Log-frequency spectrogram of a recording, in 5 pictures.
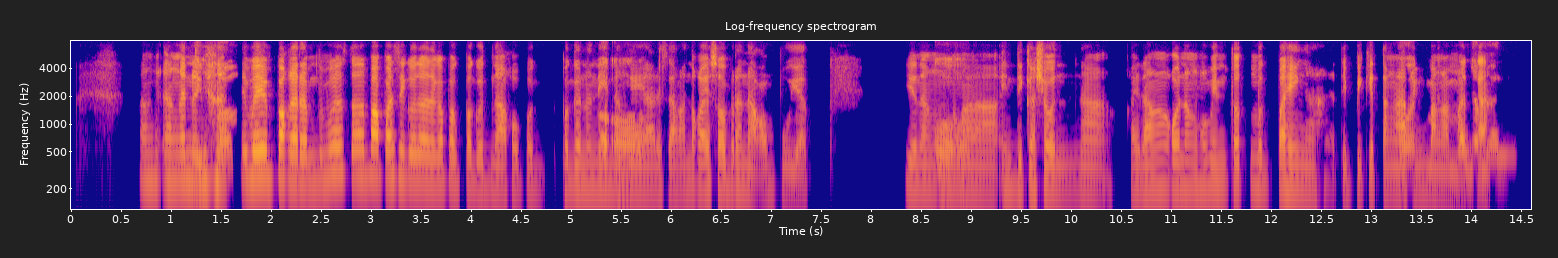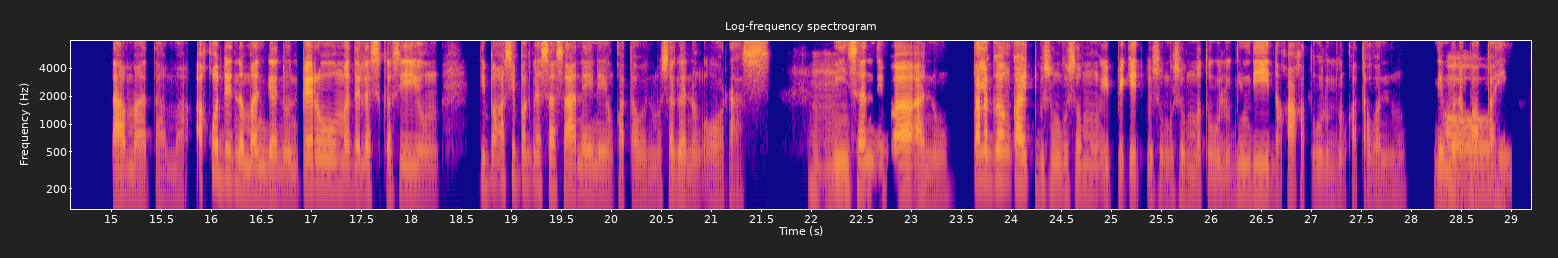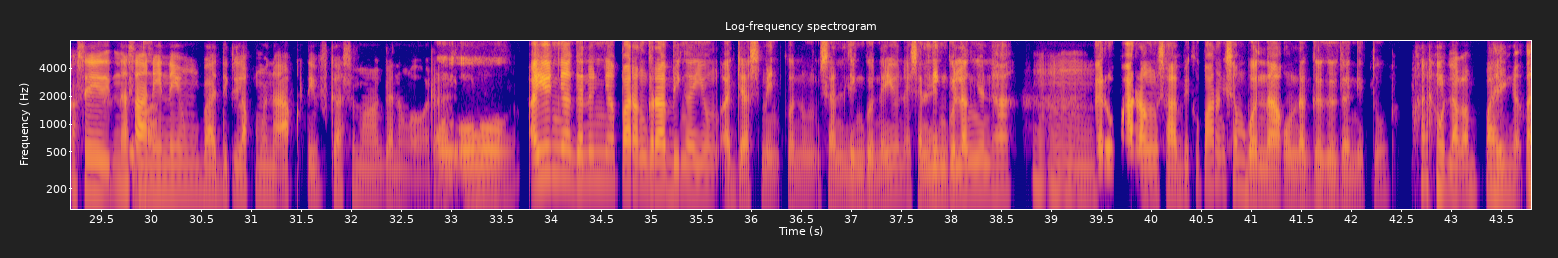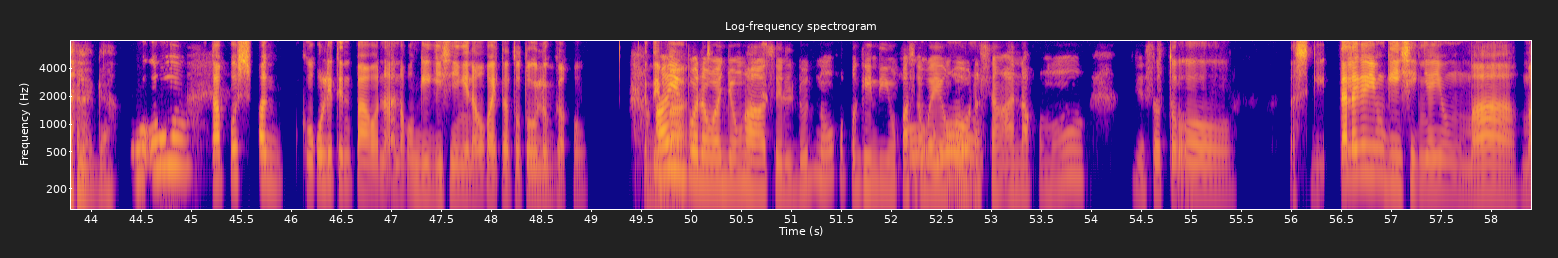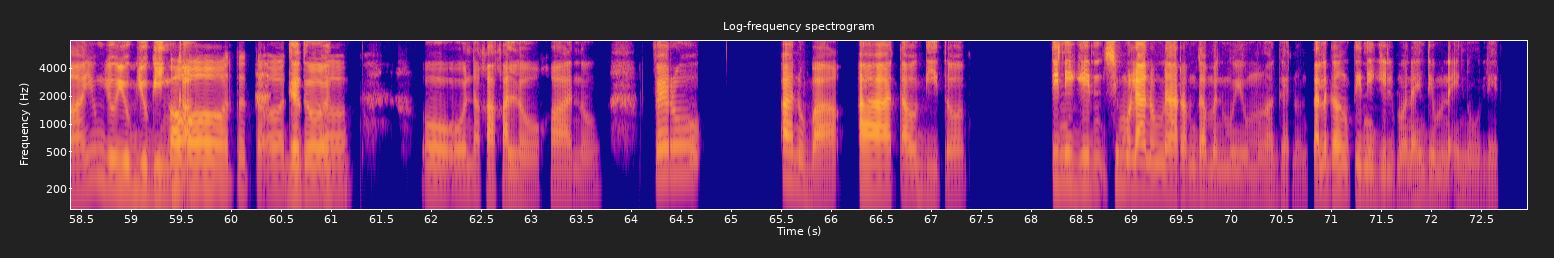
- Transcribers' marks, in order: other background noise
- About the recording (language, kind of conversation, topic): Filipino, unstructured, Naranasan mo na bang mapagod nang sobra dahil sa labis na trabaho, at paano mo ito hinarap?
